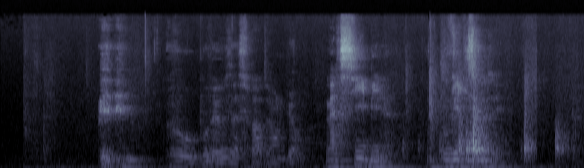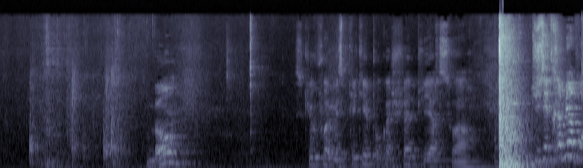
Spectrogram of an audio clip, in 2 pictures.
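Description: A young man speaks calmly, close by.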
